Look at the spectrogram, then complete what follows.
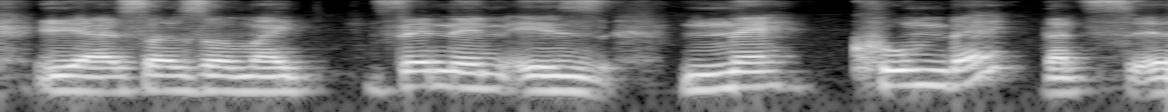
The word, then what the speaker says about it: Nekhumbe: So my surname is Nekhumbe. That's spelled N for November, Okay.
